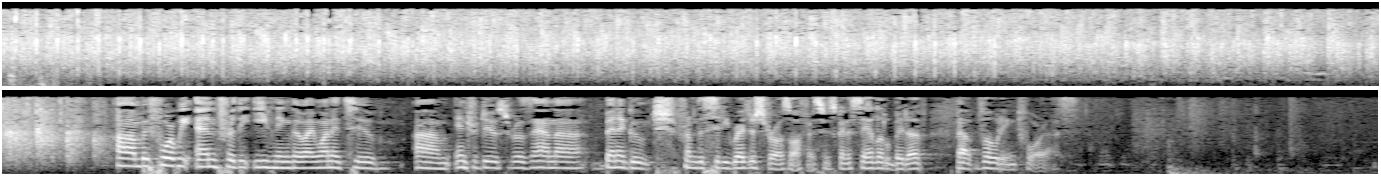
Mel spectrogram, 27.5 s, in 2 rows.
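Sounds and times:
round of applause: 0:00.0 - 0:15.2
speech: 0:15.2 - 0:24.6.

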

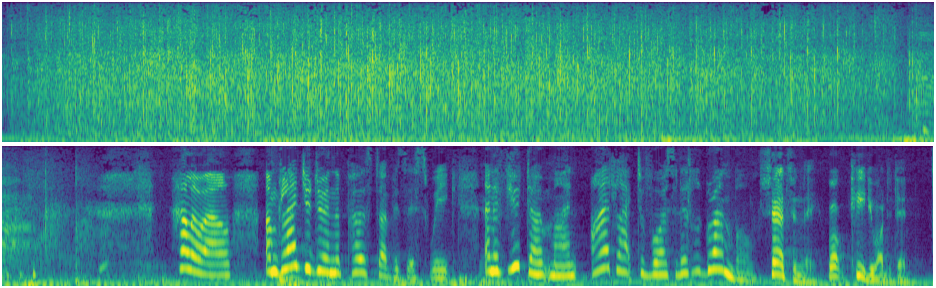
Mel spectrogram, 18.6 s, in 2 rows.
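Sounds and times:
audience applause welcoming a singer: 0:00.0 - 0:10.5
speech: 0:11.2 - 0:18.5.

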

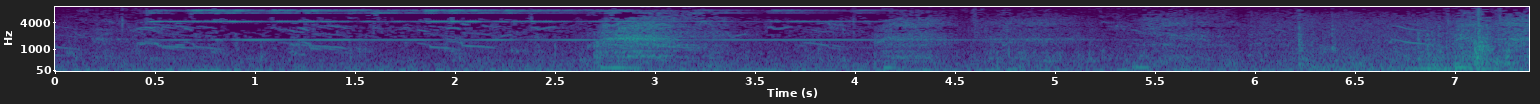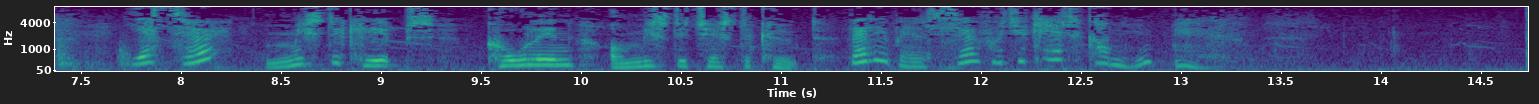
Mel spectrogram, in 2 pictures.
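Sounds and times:
doorbell ringing: 0:00.4 - 0:05.0
speech: 0:07.8 - 0:13.4.

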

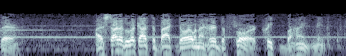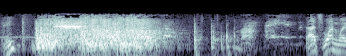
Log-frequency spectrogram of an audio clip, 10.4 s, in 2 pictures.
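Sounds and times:
speech: 0:00.0 - 0:00.4, 0:01.4 - 0:07.6, 0:09.8 - 0:10.3
gunshot: 0:05.7 - 0:08.0.

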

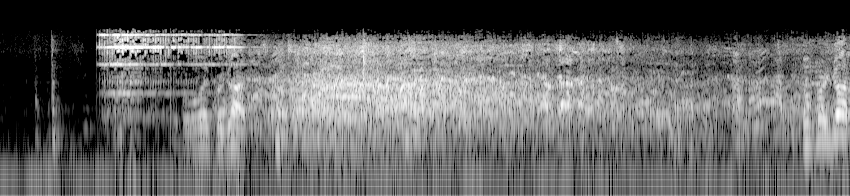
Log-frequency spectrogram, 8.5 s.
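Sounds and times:
doorbell ringing with a loud shrill metallic jangle: 0:01.0 - 0:02.6
speech: 0:02.1 - 0:03.8, 0:08.1 - 0:08.4
laughter: 0:02.3 - 0:08.4.

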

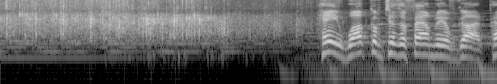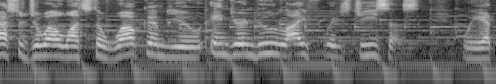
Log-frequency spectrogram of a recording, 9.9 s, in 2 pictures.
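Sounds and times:
church congregation applauding as a pastor is sent off: 0:00.0 - 0:03.2
speech: 0:03.2 - 0:09.9.

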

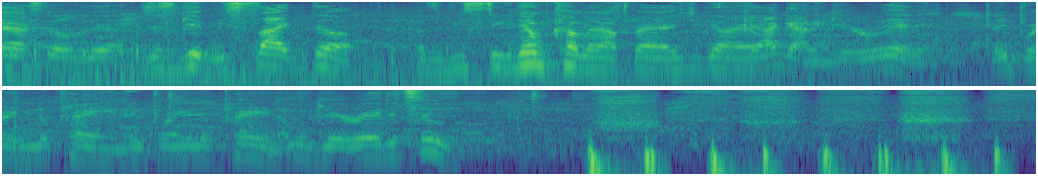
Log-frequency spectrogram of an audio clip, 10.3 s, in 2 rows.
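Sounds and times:
speech: 0:00.0 - 0:08.2
fast heartbeat: 0:08.1 - 0:10.3.

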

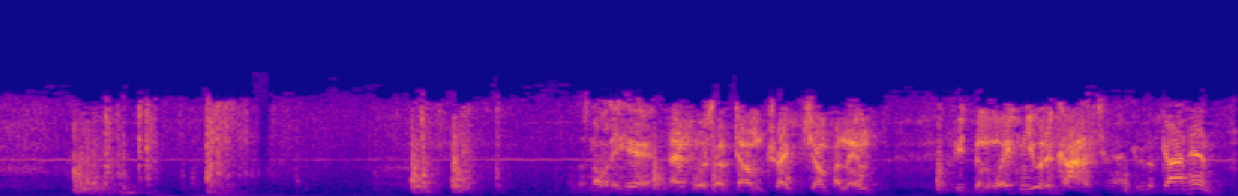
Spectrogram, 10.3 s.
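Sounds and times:
door being kicked open: 0:00.6 - 0:02.2, 0:03.4 - 0:04.1
speech: 0:05.2 - 0:10.3.

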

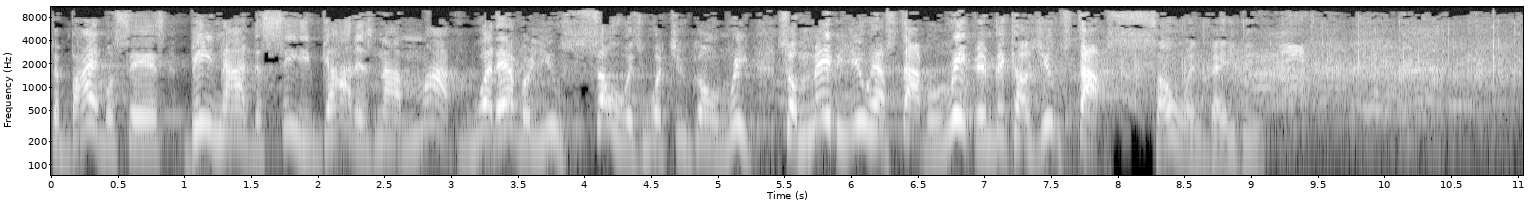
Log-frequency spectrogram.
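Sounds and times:
speech: 0:00.0 - 0:09.5
laughter: 0:05.4 - 0:10.9
audience clapping: 0:06.8 - 0:11.0.

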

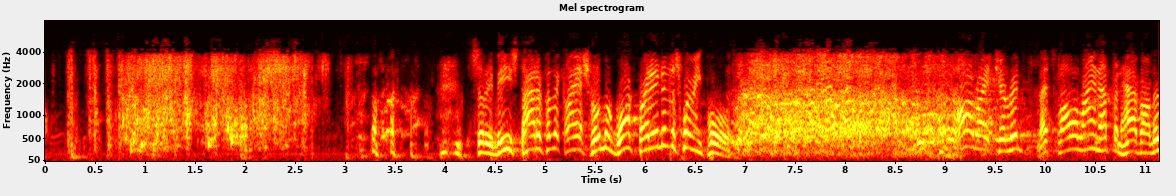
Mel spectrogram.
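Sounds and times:
bucket of water tipping and splashing: 0:00.0 - 0:03.2
laughter: 0:03.1 - 0:04.0, 0:06.8 - 0:09.6
speech: 0:04.3 - 0:07.8, 0:08.8 - 0:11.1.

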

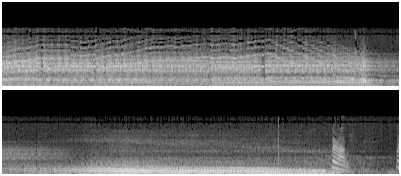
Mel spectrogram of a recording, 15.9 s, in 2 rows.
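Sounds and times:
car engine humming while driven through bad weather to Lone Lake: 0:00.0 - 0:15.8.

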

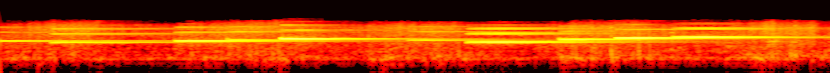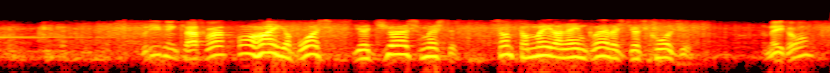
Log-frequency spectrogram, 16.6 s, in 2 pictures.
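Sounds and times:
musical door chimes: 0:00.0 - 0:09.5
speech: 0:10.0 - 0:15.3, 0:16.0 - 0:16.6.

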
